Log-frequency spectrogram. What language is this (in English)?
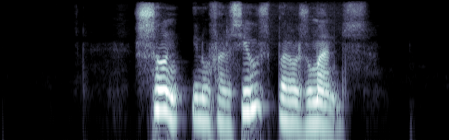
Catalan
